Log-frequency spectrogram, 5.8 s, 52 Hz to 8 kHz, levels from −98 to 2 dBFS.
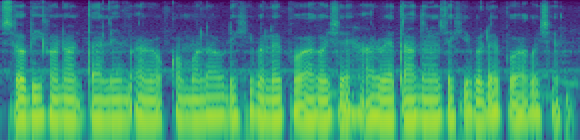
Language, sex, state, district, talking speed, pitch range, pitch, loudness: Assamese, male, Assam, Kamrup Metropolitan, 135 wpm, 110-120 Hz, 115 Hz, -17 LUFS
